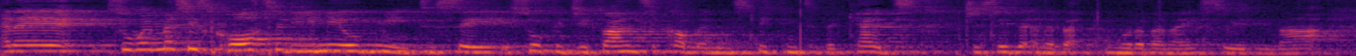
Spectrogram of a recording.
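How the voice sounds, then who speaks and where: Loud and high-pitched, a woman with a Scottish accent speaks at a very fast pace with hardly any pauses and ordinary pitch variation, amid noticeable background noise and audible room echo. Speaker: TV presenter. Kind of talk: speech. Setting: stage with audience.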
